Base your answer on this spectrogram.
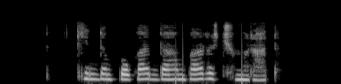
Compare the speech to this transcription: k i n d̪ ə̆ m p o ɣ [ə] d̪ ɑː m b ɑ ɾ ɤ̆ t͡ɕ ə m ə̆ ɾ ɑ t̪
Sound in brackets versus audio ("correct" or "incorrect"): incorrect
